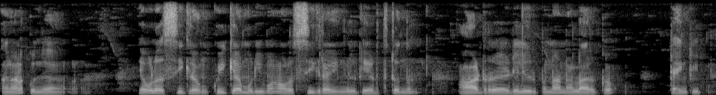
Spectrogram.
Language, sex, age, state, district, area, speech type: Tamil, female, 18-30, Tamil Nadu, Dharmapuri, urban, spontaneous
